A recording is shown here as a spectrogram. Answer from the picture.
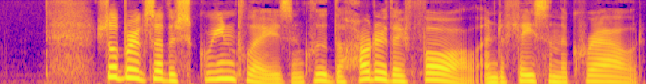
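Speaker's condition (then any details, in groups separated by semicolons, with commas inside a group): No condition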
